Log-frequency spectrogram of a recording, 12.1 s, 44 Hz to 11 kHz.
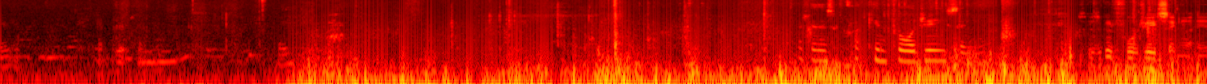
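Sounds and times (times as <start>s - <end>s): wind buffeting microphone: 2.8s - 12.0s.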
